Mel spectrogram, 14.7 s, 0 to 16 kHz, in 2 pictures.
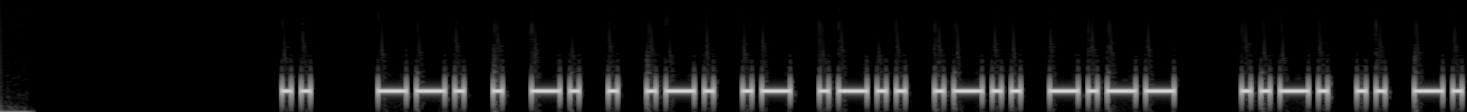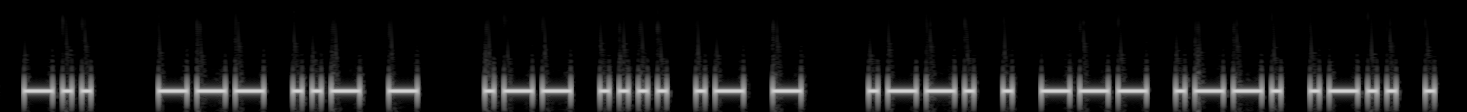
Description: Morse code, heard as a keyed tone, about 25 wpm, 700 Hz. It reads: I GENERALLY FIND OUT WHAT PEOPLE
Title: Sentences from Top 1000 Words - Review Part 4 - 25wpm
